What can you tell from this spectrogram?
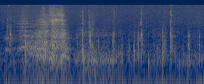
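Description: Close-miked chewing of a hand-fed mouthful of rice and curry, with wet mouth smacks and clicks, loudest for a moment about a second in.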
